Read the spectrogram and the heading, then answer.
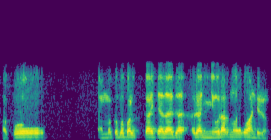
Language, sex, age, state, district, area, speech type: Malayalam, male, 18-30, Kerala, Malappuram, rural, conversation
